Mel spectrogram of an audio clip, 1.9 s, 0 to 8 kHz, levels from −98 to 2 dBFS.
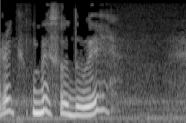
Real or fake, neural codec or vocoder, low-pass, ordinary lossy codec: real; none; 7.2 kHz; none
